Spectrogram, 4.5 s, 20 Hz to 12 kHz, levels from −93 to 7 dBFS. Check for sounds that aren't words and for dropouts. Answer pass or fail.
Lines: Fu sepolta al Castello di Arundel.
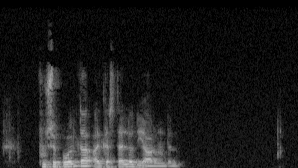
pass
